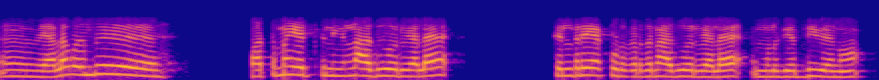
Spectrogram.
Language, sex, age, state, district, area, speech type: Tamil, female, 30-45, Tamil Nadu, Tirupattur, rural, conversation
